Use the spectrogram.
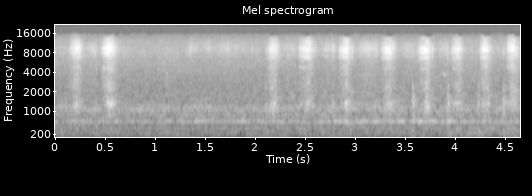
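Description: A gloved hand draws with a wooden graphite pencil on a white A3 paper sheet bearing a bird sketch, resting on a wooden desk. It makes quiet, repeated scratching and hatching strokes, heard as short, irregular bright rasping bursts over a faint steady hum.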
